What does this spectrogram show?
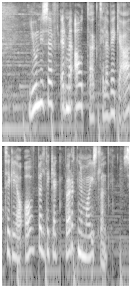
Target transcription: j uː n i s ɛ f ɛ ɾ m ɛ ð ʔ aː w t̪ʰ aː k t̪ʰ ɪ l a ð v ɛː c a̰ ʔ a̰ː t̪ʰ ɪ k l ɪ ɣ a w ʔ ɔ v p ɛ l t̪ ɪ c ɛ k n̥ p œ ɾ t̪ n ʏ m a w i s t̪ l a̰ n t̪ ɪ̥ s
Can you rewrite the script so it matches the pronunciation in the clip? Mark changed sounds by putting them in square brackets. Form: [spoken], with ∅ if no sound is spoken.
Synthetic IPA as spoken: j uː n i s ɛ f ɛ ɾ m ɛ ð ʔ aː w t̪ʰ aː k t̪ʰ ɪ l a ð v ɛː c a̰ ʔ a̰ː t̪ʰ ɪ k l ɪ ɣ a w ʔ ɔ v p ɛ l t̪ ɪ c ɛ k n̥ p œ ɾ t̪ n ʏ m a w i s t̪ l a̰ n t̪ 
